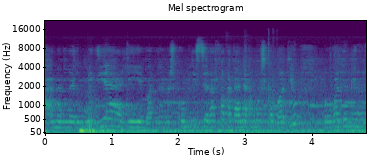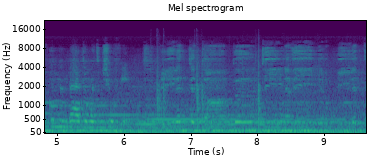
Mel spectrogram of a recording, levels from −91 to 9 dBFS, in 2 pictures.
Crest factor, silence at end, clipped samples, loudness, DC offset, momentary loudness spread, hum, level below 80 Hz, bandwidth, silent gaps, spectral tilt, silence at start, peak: 20 dB; 0 s; under 0.1%; -31 LUFS; under 0.1%; 7 LU; none; -38 dBFS; 11 kHz; none; -5.5 dB/octave; 0 s; -10 dBFS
